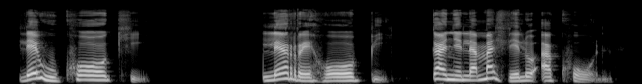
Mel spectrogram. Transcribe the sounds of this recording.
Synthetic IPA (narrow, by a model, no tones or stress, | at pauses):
leɦukʰoːkʰḭ | lɛrɛɦoːb̥ʱḭ | ɣaɲɛlamaɮɛlɔʔakʰɔ̰ːna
